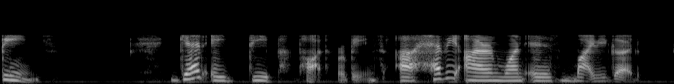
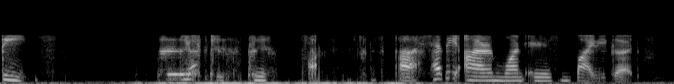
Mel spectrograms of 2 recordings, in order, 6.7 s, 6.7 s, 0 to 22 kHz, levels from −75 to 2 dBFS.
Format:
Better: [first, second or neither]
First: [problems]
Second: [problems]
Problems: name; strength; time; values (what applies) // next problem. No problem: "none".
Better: first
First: none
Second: noise reduction (neural diffusion model UNIVERSE++)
